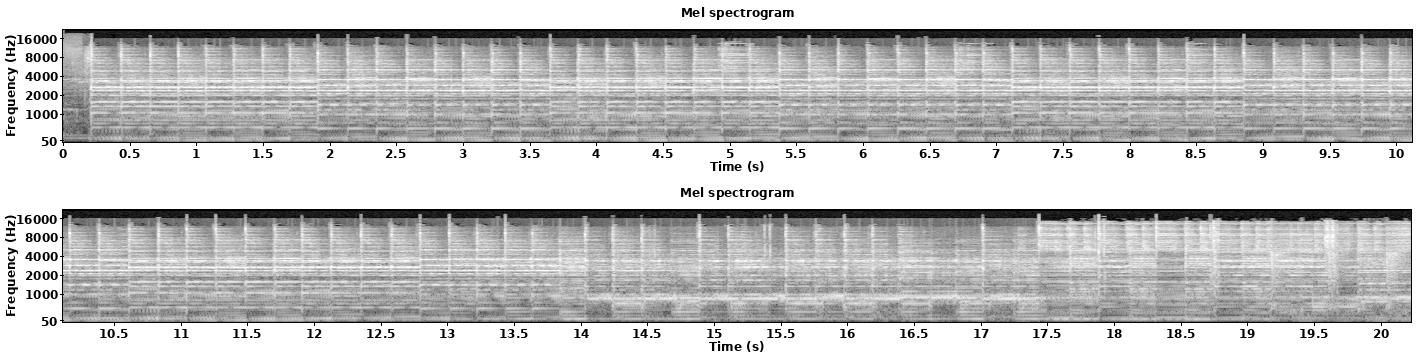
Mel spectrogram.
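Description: A piano plays through a guitar amplifier with its tremolo effect on, its chords pulsing with a steady wavering throb at a full, constant level as part of a dense band mix, with no voices.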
